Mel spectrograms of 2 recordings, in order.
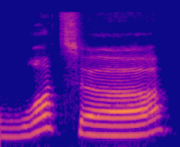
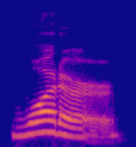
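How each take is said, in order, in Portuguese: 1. É dito com sotaque britânico. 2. É dito com sotaque americano. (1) "O britânico fala water" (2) "o americano vai falar water"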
